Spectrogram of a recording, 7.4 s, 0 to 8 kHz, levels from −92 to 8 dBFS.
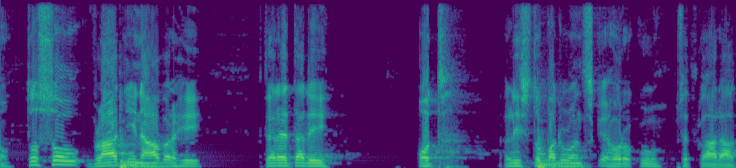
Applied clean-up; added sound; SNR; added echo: classical method spectral subtraction.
